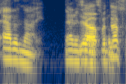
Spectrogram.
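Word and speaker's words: Adonais: Yeah, isn't it like Adonis or? No. It's in Greek. It's pronounced Adonai.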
